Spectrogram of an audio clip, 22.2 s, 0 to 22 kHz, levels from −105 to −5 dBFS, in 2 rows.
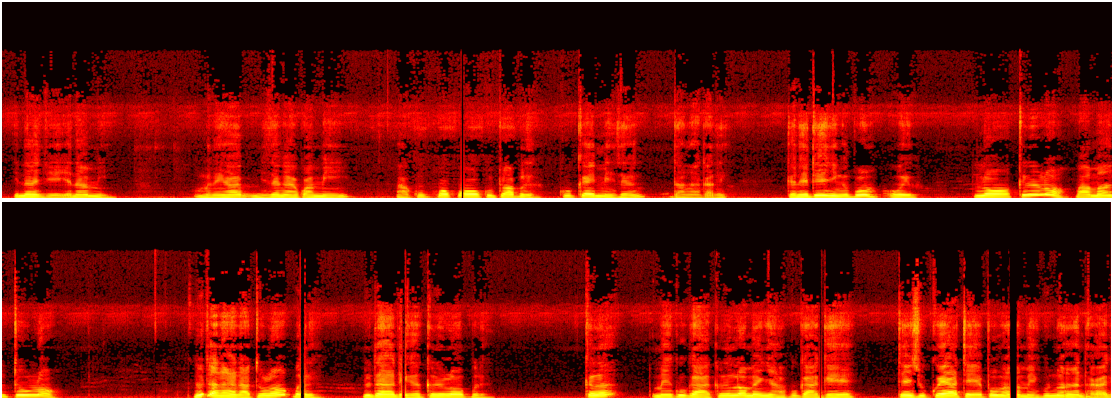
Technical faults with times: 4.59-4.62 block of digital silence
14.08-14.13 block of digital silence
15.10-15.14 block of digital silence
19.28-19.30 block of digital silence
21.18-21.26 block of digital silence

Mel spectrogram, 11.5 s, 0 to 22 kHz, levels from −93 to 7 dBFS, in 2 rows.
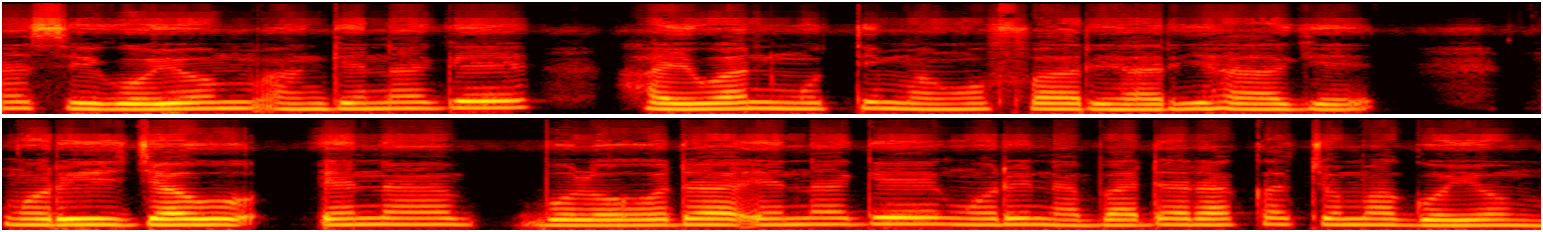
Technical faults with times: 0.00-11.55 Opus compression

